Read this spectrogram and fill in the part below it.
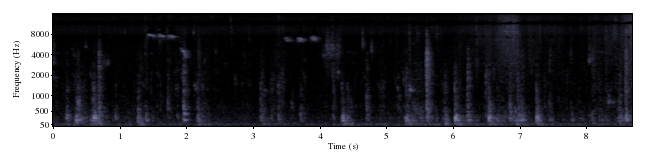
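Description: A hen clucks softly close by.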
